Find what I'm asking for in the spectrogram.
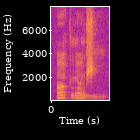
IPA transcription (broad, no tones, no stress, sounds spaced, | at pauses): õ k r ũ r ʒ i̤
